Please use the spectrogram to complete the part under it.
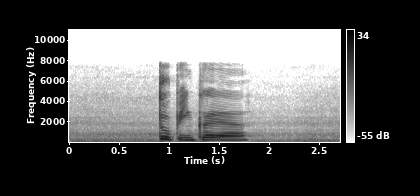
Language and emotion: Russian, angry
